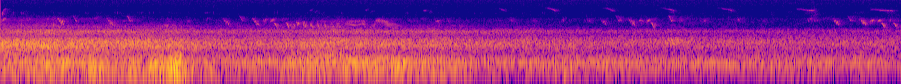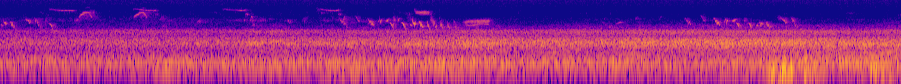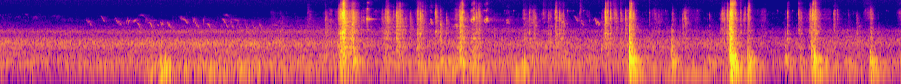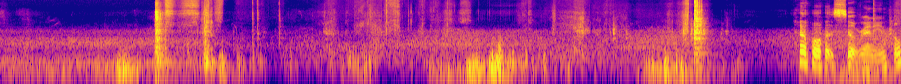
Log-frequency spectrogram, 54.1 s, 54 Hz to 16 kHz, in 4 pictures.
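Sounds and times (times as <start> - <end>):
birds chirping: 28.6 - 41.6.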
